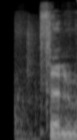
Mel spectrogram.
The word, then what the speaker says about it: Thurnham: If they're good enough, then Thurnham sells them. Rhymes with sternum. Thurnham with sternum, yeah.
